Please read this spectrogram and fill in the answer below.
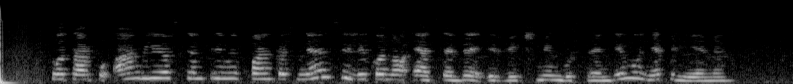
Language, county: Lithuanian, Vilnius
